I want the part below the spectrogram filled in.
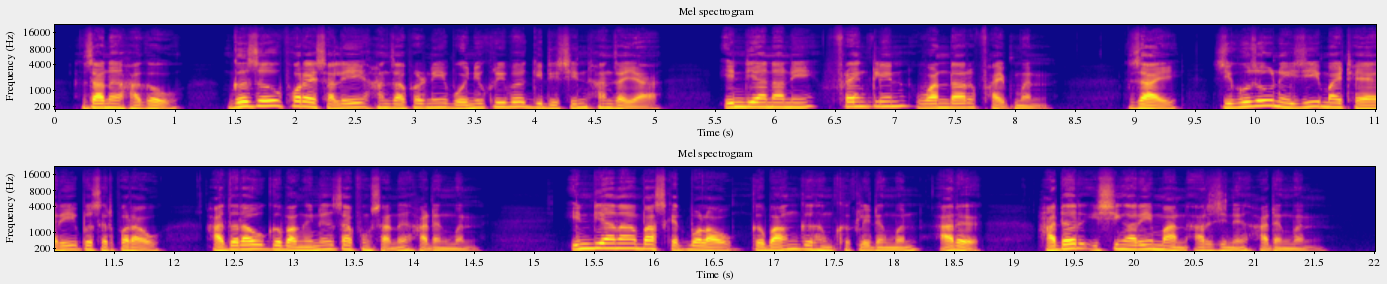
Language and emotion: Bodo, neutral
